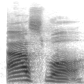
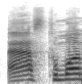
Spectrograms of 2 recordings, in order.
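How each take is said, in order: First: No 'th' sound is heard in the middle. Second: A 'th' sound is heard in the middle. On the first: The speaker calls it right. "एस्मा हो गया है" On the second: The speaker calls it wrong. "एस्थमा नहीं"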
